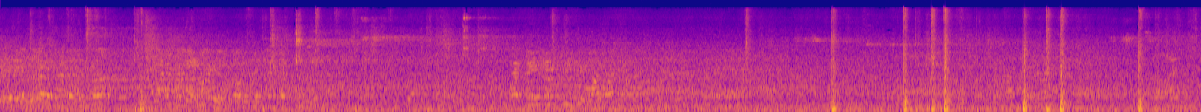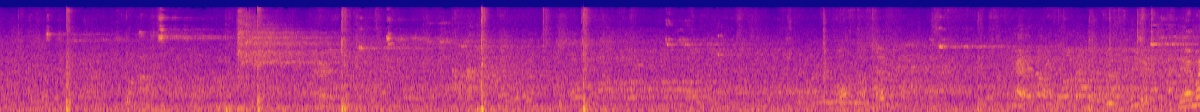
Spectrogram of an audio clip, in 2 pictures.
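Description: Balls bouncing and being struck on the hard court, scattered irregular impacts that are busiest through the middle of the stretch, over background chatter of players.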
